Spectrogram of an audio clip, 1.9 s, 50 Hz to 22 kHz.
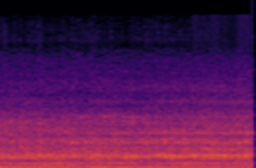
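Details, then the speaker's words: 1977 Suzuki A100 two-stroke motorcycle, unused about a year and previously weak, pulling in fourth gear: steady, buzzy note holding even under load with no knocks or misses; engine sounds healthy. "Nah, ini saya coba tarik si Suzuki A 100 nih, teman-teman. Ini gigi 4 nih. Tuh. Uh, enak rasanya."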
